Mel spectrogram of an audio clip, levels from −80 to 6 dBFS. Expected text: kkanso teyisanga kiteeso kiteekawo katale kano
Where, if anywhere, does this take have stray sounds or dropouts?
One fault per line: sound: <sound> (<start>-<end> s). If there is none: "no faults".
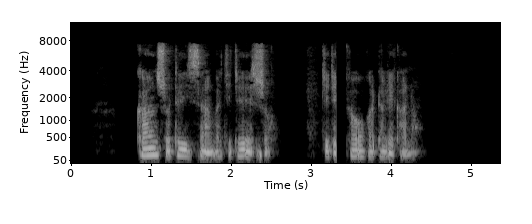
sound: dropout (3.3-3.4 s)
